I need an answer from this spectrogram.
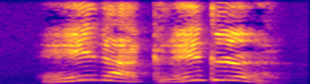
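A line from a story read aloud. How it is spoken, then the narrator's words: Calling out. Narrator (German): rief sie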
